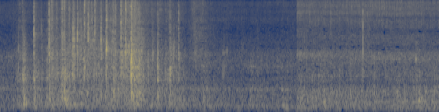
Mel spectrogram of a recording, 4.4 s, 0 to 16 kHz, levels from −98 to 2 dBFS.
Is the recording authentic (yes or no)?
no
